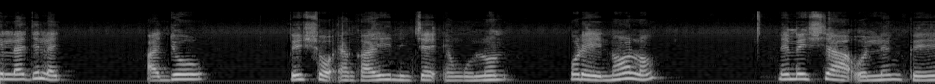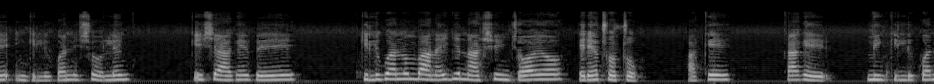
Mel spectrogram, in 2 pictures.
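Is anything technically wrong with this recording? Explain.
Yes, two faults run through the whole speech clip.

A mains buzz at 50 Hz sits around 25 dB below the speech. Twice-per-cycle switching spikes spread harmonics upward, giving a raspy buzz and evenly spaced horizontal lines on a spectrogram.

The treble is gritty and lispy, with nothing above 12.3 kHz, and the spectrogram shows a hard ceiling there. This is likely heavy HE-AAC compression at a very low bitrate, with a rebuilt upper band whose harmonics fail to line up.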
